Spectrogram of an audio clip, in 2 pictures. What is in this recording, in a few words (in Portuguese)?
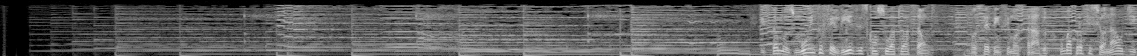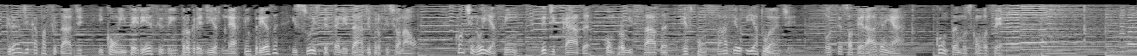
INCENTIVO A FUNCIONARIA M, Telemensagens; Empresarial; masc; Telemensagens 2017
